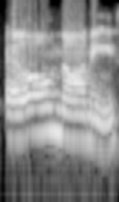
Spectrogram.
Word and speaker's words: Elnani: It's just El Nani. So it's like 2 words, but put together.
